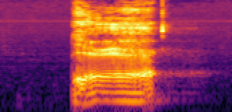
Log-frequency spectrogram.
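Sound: burping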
